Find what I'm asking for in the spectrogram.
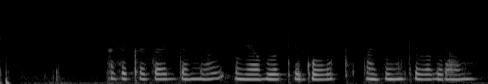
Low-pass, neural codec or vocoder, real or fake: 7.2 kHz; autoencoder, 48 kHz, 32 numbers a frame, DAC-VAE, trained on Japanese speech; fake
